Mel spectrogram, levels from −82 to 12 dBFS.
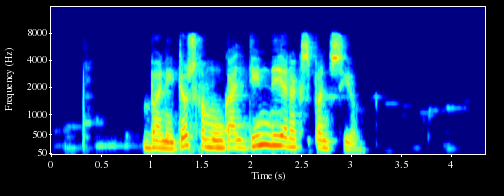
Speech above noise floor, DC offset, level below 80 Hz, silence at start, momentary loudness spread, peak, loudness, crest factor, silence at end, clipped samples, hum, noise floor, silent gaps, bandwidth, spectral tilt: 48 dB; under 0.1%; -54 dBFS; 0.95 s; 11 LU; -2 dBFS; -14 LUFS; 16 dB; 1.25 s; under 0.1%; none; -62 dBFS; none; 8.2 kHz; -4.5 dB/octave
